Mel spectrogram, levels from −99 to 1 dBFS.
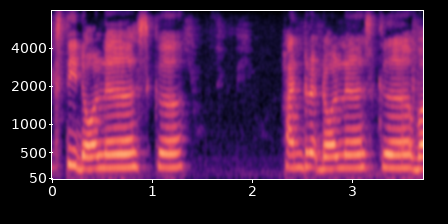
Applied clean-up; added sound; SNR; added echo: none; none; none; none.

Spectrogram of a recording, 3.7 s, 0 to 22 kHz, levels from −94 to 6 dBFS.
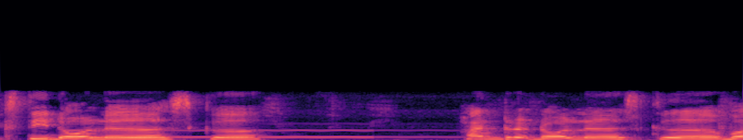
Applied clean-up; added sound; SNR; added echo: none; Keyboard (musical); 17 dB; none.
